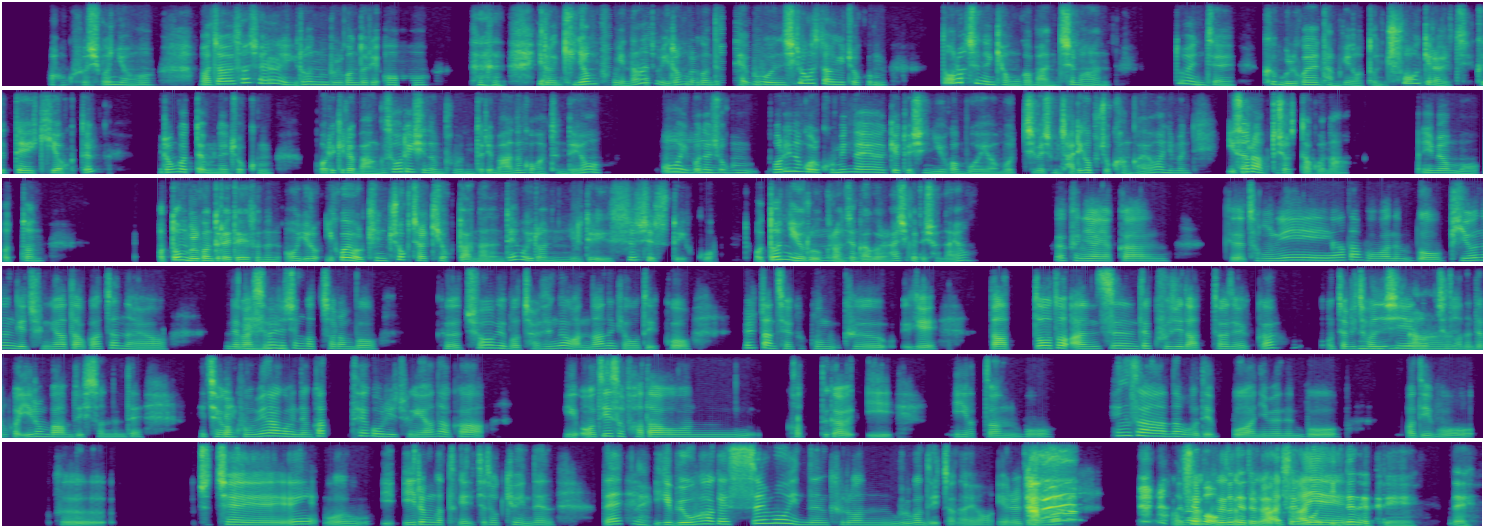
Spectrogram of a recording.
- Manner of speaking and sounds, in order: other background noise; chuckle; laugh
- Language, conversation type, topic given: Korean, advice, 감정이 담긴 오래된 물건들을 이번에 어떻게 정리하면 좋을까요?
